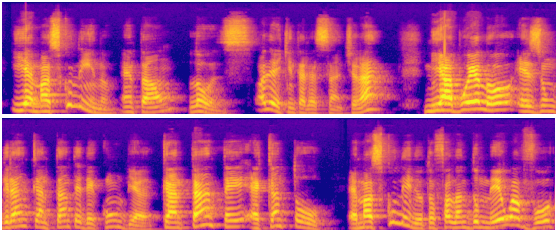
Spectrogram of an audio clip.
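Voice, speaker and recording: Brazilian guy teaching a language class, punches the key words, bouncy lively voice. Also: sits high. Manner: lively, stresses example words loudly. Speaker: Spanish teacher. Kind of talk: classroom explanation.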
